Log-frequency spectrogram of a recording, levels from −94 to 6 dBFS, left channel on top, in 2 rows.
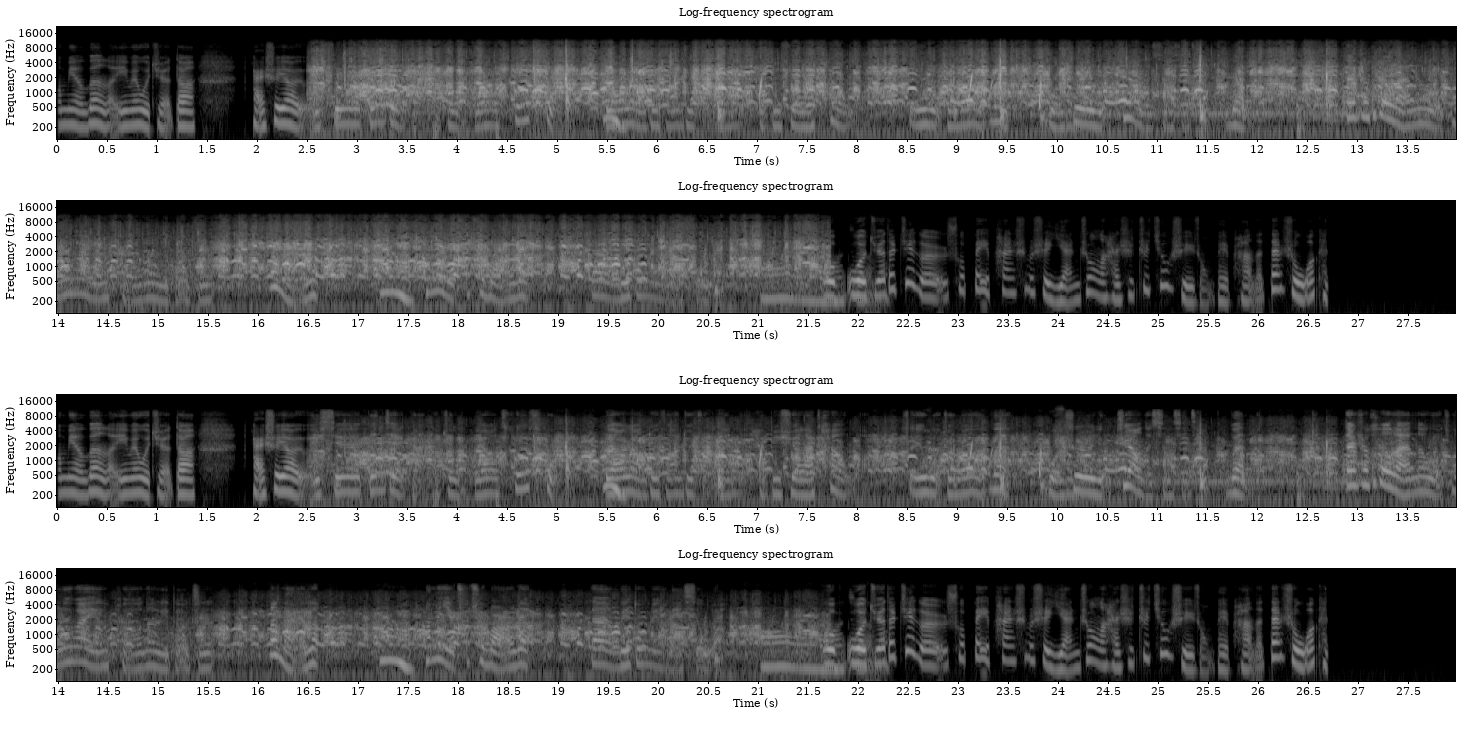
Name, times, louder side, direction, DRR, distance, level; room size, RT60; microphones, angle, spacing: voice 1, 0.0-9.5 9.9-12.0 12.5-15.6 16.1-16.6 17.7-18.7 19.3-20.7 21.6-26.7, right 2 dB, 25° right, 4.9 m, -47 dB
sound 1, 2.5-21.7, left 7 dB, 85° left, 1.4 m, -38 dB
voice 2, 17.2-17.6 21.0-22.1, right 2 dB, 90° right, 5.0 m, -48 dB
head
